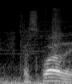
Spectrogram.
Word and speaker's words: Pasquale: I say it right it's the squall a Pasquale Rotella but people see as well that's why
